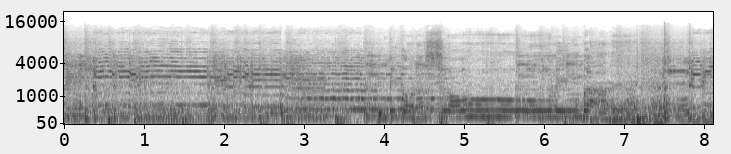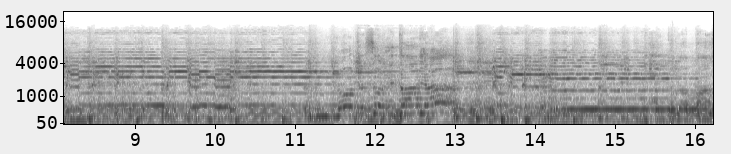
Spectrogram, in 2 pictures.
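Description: Rock band playing live: electric guitars with sustained, bending lead notes over bass guitar and a drum kit, an instrumental passage with no singing.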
